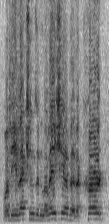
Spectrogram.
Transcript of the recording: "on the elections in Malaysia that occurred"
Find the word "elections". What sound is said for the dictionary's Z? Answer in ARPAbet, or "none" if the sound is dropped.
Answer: Z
